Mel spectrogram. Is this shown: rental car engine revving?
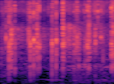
no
